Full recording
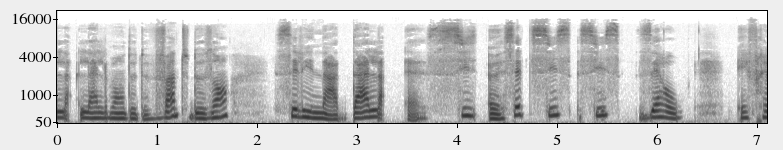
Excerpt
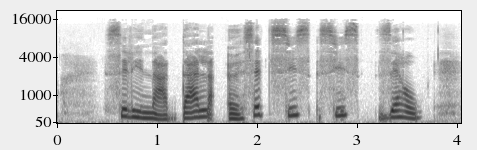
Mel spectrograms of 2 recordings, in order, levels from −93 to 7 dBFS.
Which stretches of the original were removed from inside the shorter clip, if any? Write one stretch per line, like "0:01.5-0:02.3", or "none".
0:03.4-0:04.3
